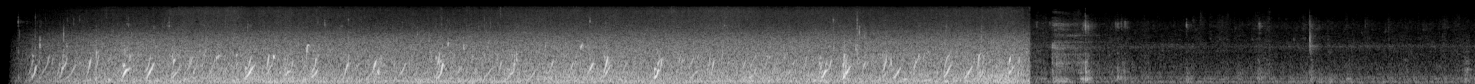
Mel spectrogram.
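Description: Bubbling water, dense with short rising plops, that cuts off suddenly about ten seconds in; after that only a faint room sound with a few light clicks.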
